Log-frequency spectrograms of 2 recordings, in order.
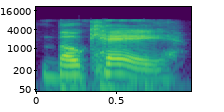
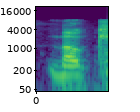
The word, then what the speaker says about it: bouquet: some words here uh this word would be bouquet where is this word Boke a flower bouquet bouquet it's French yep this is a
